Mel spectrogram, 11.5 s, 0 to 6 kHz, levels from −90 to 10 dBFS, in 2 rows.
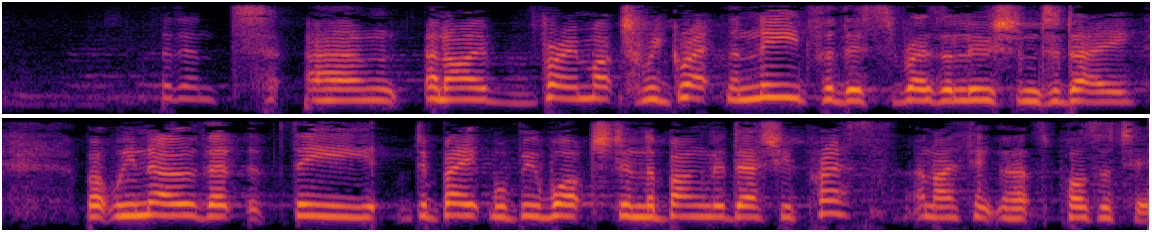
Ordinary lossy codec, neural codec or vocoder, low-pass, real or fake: none; none; 5.4 kHz; real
